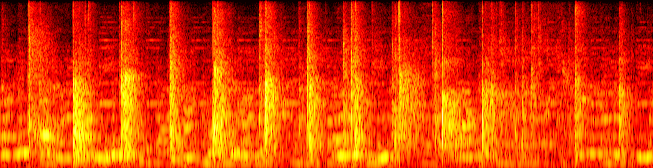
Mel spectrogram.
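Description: A group of girls clapping hands in unison, a steady beat of about two claps a second, keeping time for giddha dancing.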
